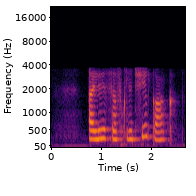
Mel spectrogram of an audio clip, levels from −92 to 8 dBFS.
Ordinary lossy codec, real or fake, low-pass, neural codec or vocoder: none; fake; 3.6 kHz; autoencoder, 48 kHz, 32 numbers a frame, DAC-VAE, trained on Japanese speech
